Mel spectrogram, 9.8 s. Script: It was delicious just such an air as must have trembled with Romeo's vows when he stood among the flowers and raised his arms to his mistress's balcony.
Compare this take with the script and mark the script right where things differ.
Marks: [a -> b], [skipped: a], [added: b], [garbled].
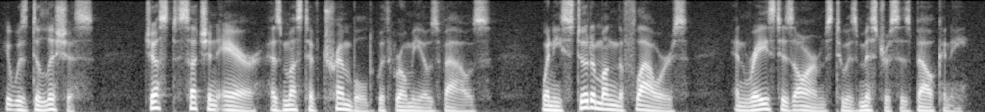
It was delicious just such an air as must have trembled with Romeo's vows when he stood among the flowers and raised his arms to his mistress's balcony.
